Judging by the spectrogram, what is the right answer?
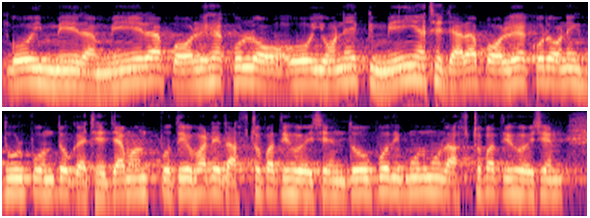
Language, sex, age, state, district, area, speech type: Bengali, male, 30-45, West Bengal, Jhargram, rural, spontaneous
